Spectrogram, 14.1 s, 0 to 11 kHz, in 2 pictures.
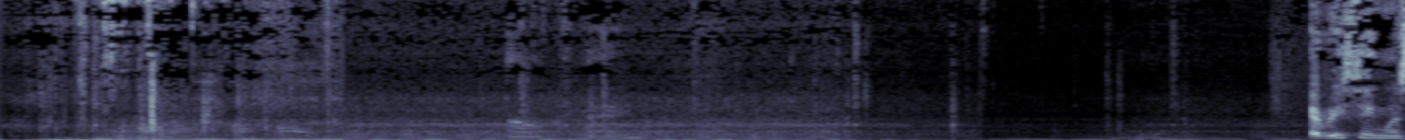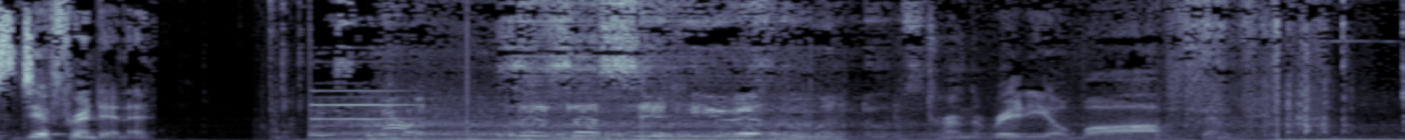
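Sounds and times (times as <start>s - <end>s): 
borrowed car engine starting on a rainy day: 0.0s - 14.0s
speech: 6.6s - 7.9s, 9.9s - 13.5s
faint tonal hum: 8.6s - 13.4s.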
